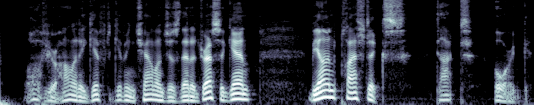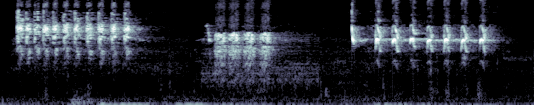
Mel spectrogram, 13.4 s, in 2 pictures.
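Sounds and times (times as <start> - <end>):
speech: 0.5 - 7.2
Yellow-billed Magpie chatter: 6.8 - 8.6, 9.2 - 13.0.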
